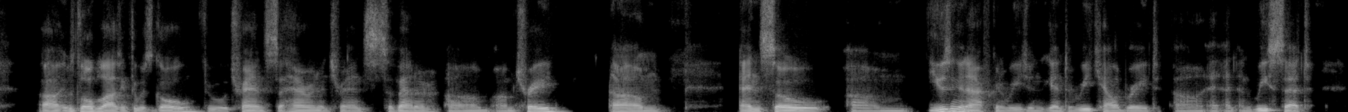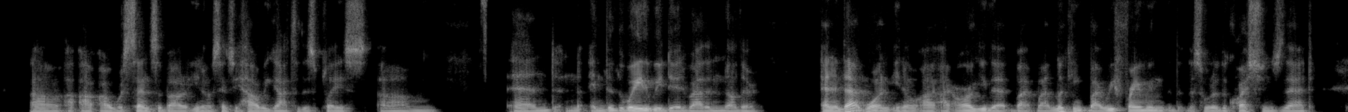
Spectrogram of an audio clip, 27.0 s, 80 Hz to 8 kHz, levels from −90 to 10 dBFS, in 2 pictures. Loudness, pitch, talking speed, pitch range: -26 LUFS, 95 Hz, 170 wpm, 90-105 Hz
